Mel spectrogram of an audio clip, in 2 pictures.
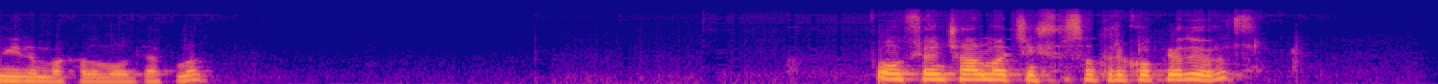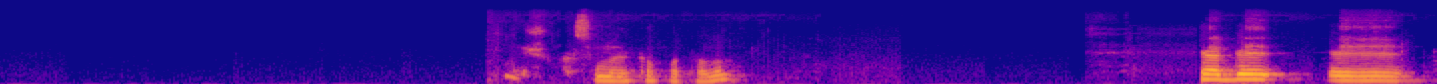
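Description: A man speaks calmly through a computer microphone, in short bursts with pauses.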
